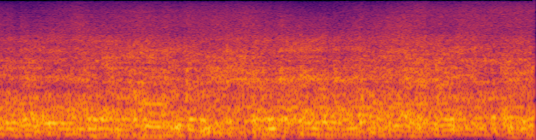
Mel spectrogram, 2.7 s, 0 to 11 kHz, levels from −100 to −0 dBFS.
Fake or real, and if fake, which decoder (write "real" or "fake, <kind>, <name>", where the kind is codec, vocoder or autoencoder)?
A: fake, codec, SNAC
